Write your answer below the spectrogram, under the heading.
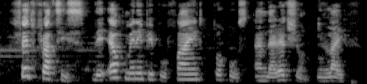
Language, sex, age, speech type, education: Nigerian Pidgin, male, 30-45, spontaneous, tertiary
